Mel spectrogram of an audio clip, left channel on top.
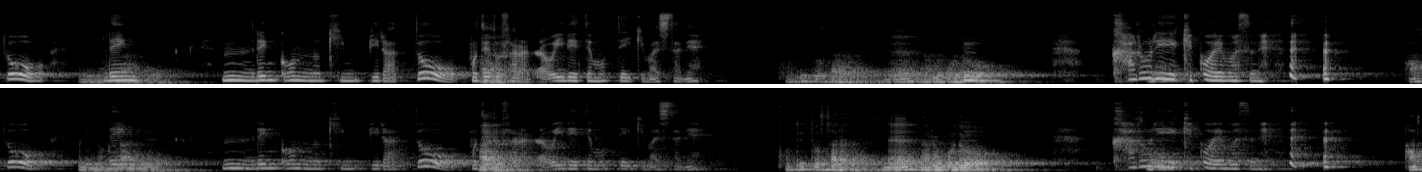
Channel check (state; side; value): normal; both; correlation 0.62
